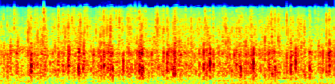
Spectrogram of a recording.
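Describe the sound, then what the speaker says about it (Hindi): Crowd at a Dhamma Vijay Diwas celebration gathering clapping loudly and continuously, a dense steady wash of many hands without pauses. "ताली जोर से बजाएं भाई, ताली जोर से बजाएं।"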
